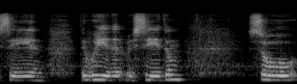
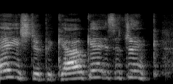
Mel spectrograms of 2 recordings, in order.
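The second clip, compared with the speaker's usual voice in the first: higher, mock English accent; put-on English accent; 7 semitones higher, 4 dB louder than usual. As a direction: call it out in a dodgy English accent. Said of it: "it was, might be English".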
